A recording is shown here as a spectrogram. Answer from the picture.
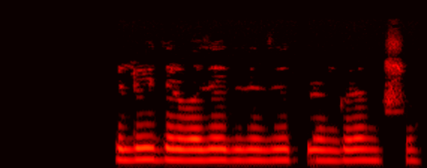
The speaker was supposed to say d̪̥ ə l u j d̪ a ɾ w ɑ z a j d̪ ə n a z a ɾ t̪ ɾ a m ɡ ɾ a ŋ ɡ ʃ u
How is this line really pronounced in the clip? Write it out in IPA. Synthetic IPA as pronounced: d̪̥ ə l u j d̪ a ɾ w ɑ z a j d̪ ə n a z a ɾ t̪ ɾ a ŋ ɡ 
